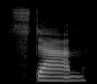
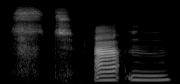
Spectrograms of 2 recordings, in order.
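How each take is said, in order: First: Said in the usual way. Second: St-atten split into slow sounds; segmented decoding. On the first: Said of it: "blended after sounding out". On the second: Shown as a demonstration. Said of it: "sounding out the name".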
